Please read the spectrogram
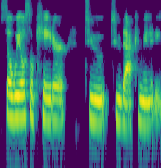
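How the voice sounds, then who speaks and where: Here is a woman with a Spanish accent. She speaks at a fairly slow pace. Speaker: teacher. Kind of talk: panel presentation. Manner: halting.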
